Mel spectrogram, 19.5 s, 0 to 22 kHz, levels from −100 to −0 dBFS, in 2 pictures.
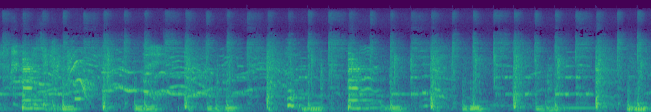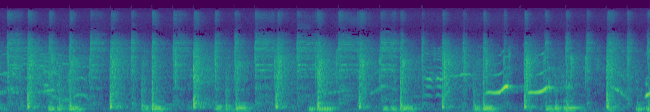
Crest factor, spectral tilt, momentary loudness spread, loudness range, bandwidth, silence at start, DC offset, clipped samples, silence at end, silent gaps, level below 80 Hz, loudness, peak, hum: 20 dB; -5.5 dB/octave; 10 LU; 3 LU; 16 kHz; 0 s; under 0.1%; under 0.1%; 0 s; none; -50 dBFS; -29 LUFS; -10 dBFS; none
